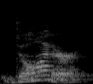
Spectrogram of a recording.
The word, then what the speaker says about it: daughter: have to remember that we don't pronounce the G and the H so daughter listen daughter sounds like water AA daughter water daughter water so we have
